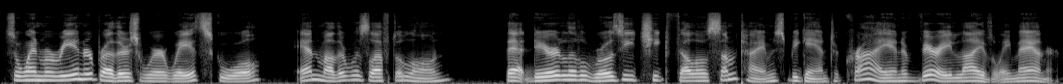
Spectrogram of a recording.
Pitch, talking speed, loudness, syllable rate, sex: 175 Hz, 170 wpm, -17 LUFS, 5.0 syllables/s, female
